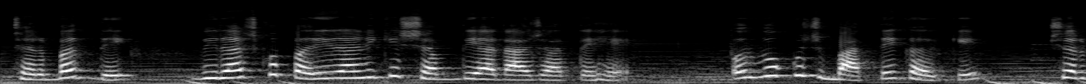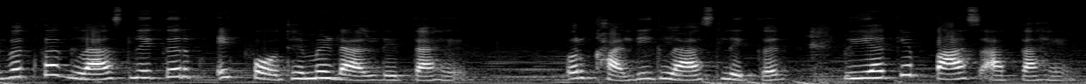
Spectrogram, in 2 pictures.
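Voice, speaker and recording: A woman's voice: high-pitched, animated, normal speed. A woman storyteller giving scripted narration of a children's fairy tale. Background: faint background music.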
